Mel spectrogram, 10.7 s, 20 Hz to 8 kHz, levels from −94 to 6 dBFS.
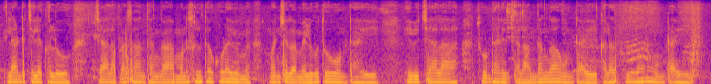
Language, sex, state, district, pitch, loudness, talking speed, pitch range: Telugu, male, Andhra Pradesh, Chittoor, 105 Hz, -16 LUFS, 105 wpm, 100-110 Hz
